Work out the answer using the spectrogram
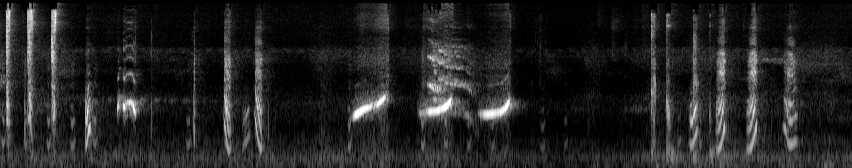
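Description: An Indian parrot gives short, rising whistles and sharp clicky chatter in irregular bursts, over a low steady hum.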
